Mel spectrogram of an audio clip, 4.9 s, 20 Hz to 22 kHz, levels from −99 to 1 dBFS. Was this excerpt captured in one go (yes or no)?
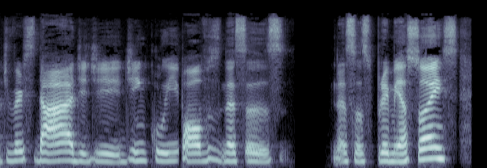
no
